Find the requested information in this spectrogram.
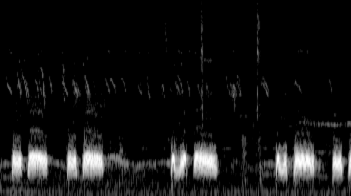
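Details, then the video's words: Dove from a bird-trapping recording, cooing in a loud low repeated phrase: a short double-pulsed note, then one long steady coo, given three times. Faint high chirps from other birds sound in the background. "Sound of good dove"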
